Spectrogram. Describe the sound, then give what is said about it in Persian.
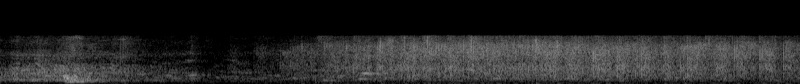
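Audience applause for Imam Khomeini, quieter at first, then swelling into dense, steady clapping that holds to the end. “برای امام واقعا باید خیلی دست کف زد.”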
